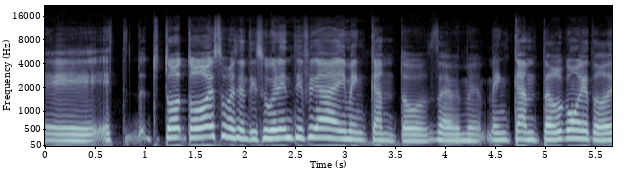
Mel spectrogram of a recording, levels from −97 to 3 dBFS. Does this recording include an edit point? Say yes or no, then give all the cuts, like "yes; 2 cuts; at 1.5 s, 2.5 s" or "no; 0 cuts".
no; 0 cuts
